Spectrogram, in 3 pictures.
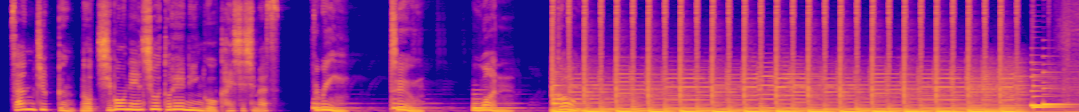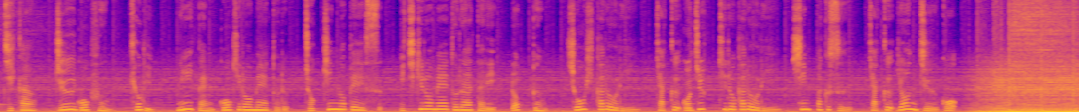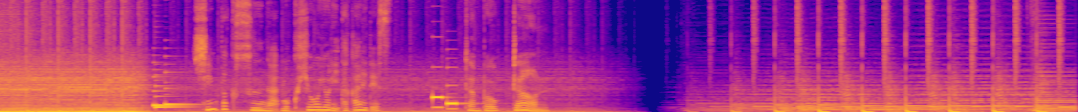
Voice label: JP Native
